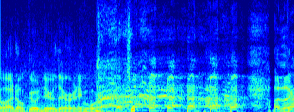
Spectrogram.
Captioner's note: laugh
